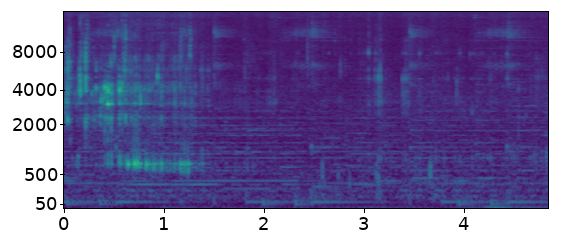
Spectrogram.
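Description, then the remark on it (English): Thick, dark stout beer pours slowly and glugs into a glass, loudest and most bubbly in the first second, then settling into a quieter, steady trickle with soft dripping. “yeah, I gotta pour really slowly to keep this in there because it's thick.”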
